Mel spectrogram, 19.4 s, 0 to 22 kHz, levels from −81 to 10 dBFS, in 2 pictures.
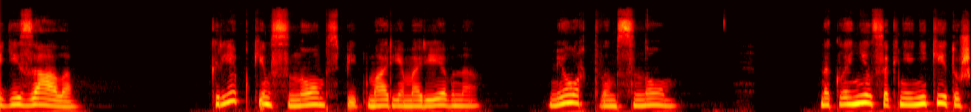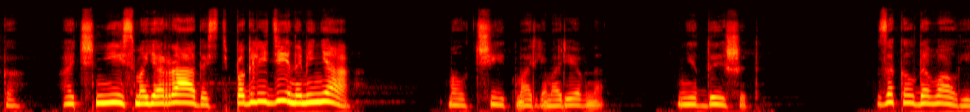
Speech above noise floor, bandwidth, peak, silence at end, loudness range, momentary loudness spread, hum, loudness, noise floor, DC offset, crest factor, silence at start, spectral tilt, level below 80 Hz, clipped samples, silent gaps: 60 dB; 16.5 kHz; -4 dBFS; 0 s; 11 LU; 16 LU; none; -23 LUFS; -82 dBFS; under 0.1%; 20 dB; 0 s; -4.5 dB/octave; -66 dBFS; under 0.1%; 1.59-1.84 s, 7.59-7.97 s, 18.00-18.24 s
